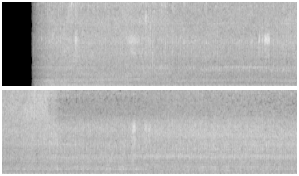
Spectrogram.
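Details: Before fitting red headers and Y-pipe: steady petrol idle with a rough, puffing tick on the exhaust note, an exhaust leak (owner also suspected a bad cat); headers fixed the leak, but a weird sound on deceleration/idle remains.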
